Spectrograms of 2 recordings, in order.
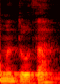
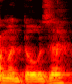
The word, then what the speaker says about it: Mendoza: One of which was the Whitesnake bassist, Marco Mendoza. Again, Marco Mendoza, most people will say, but you have to pronounce the Z correctly.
